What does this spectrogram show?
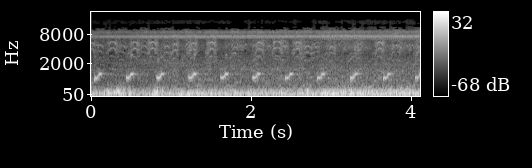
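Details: A white-breasted waterhen repeats brief, rising, hooked call notes at an even pace, roughly every 0.4 seconds, with loud low-pitched rumble underneath.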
